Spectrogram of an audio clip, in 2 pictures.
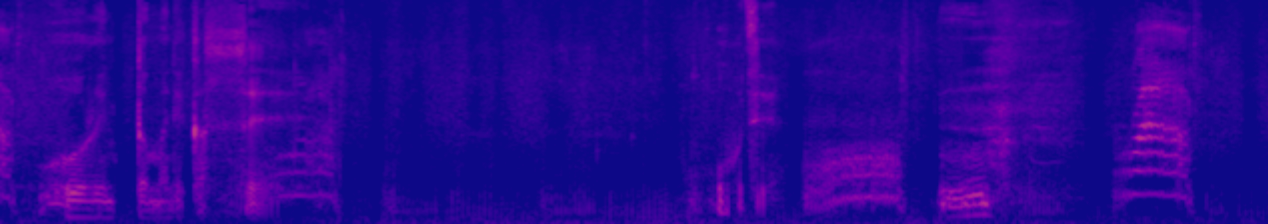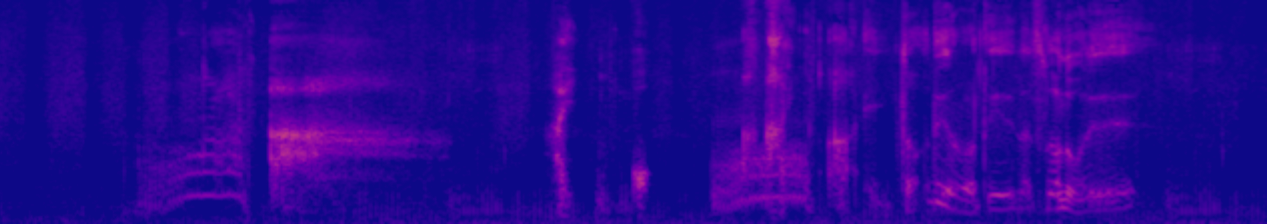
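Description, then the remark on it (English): A cat purrs continuously while letting out a series of drawn-out, rising and falling meows at irregular intervals, moderately loud and without other sounds competing. “In parts of Japan, they believe that rubbing the stomach of a cat across your scalp can make your hair grow back.”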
